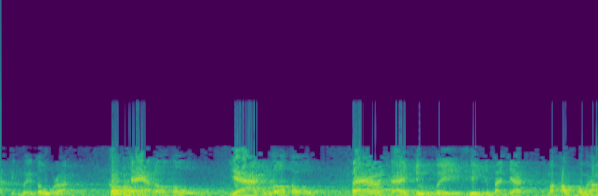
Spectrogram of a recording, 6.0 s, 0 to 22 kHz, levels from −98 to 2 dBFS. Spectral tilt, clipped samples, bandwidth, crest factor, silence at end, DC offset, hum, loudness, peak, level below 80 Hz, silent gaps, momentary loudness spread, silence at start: -8 dB/octave; 0.3%; 7.2 kHz; 10 dB; 0 s; under 0.1%; none; -11 LUFS; 0 dBFS; -46 dBFS; none; 8 LU; 0 s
